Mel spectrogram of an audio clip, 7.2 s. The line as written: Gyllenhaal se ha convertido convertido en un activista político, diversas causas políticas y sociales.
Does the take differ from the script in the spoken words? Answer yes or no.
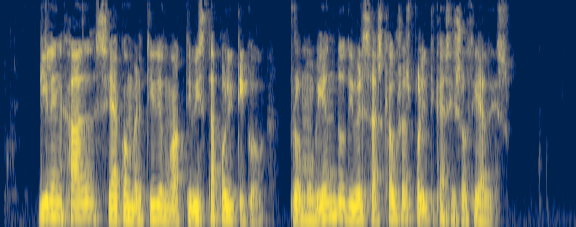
yes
